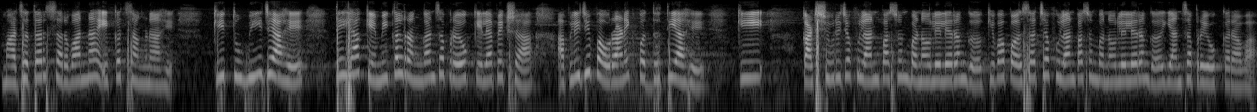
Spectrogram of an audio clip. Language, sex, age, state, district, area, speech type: Marathi, female, 30-45, Maharashtra, Buldhana, urban, spontaneous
